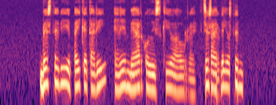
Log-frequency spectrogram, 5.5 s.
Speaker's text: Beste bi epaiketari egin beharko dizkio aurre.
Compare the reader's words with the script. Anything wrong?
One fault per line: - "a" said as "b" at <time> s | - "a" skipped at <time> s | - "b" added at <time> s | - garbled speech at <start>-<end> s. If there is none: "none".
- garbled speech at 4.0-4.9 s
